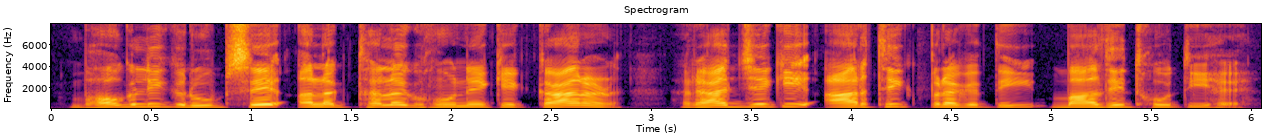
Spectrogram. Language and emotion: Hindi, neutral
